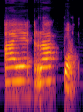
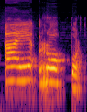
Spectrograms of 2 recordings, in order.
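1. La voyelle après 'aer' est réduite à 'a'. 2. La voyelle après 'aer' est un 'o' plein. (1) "je prononce aéroport" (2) "je prononce pas aéroport"

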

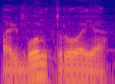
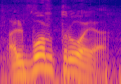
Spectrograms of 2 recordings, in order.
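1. Фраза произнесена мягко, нежно. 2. Фраза произнесена грубо, прямолинейно. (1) "Вот так надо. Надо нежно" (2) "Просто вы грубо, наверное, говорите"

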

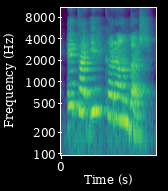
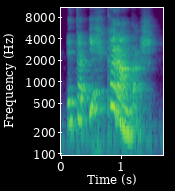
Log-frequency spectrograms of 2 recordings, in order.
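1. Düz anlatım tonlamasıyla söyleniyor. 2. Soru tonlamasıyla söyleniyor.

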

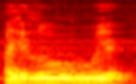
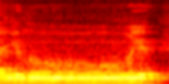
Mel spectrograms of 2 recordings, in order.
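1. Голос резонирует низко, в груди. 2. Голос резонирует низко, в груди.

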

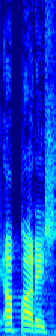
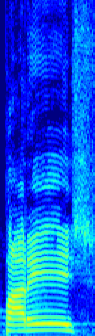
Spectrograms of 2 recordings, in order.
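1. Ударение в слове обычное. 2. Ударение перенесено на другой слог. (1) "самый обыкновенный опарыш" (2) "поменяете ударение"

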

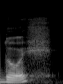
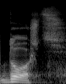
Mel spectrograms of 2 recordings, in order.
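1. Произносится старомосковским способом. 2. Произносится обычным современным способом. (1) "они будут говорить «дождь»" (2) "Вместо «дождь»"

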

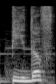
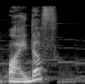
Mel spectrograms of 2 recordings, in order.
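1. Первая гласная звучит как 'ee'. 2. Первая гласная звучит как 'eye'. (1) "или Пидов, правильно, вообще-то" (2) "Почему я его называю Пайдов, я не знаю, привык так"

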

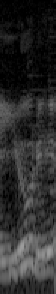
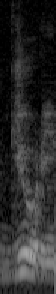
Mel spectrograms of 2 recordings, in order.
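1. Имя начинается с мягкого звука «й». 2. Имя начинается с сильного звука «дж». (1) "не «юрий»" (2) "Хотя «дж» это гораздо сильнее, как «джури»"

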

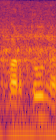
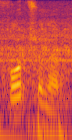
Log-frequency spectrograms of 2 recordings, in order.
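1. Ударение падает на последующий слог. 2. Ударение падает на первый слог. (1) "не Fortuner" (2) "ударение на первую букву ... а именно Fortuner"

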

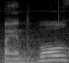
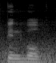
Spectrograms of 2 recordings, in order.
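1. Слово произносится манерно, с твёрдым гласным «э». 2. Слово произносится обычно, просто. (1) "ты как богатый говоришь слово пейнтбол" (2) "если бы я сказал, я говорю"

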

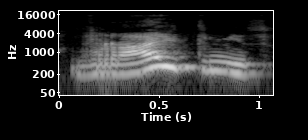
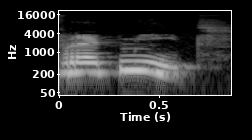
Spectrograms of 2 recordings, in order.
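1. Ударение падает на первую часть. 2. Ударение падает на вторую часть. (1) "ударение на первое" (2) "или на второе"

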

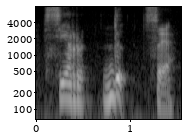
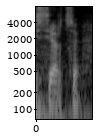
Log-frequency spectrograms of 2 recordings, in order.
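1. Каждый написанный согласный произносится. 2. Одна написанная согласная буква остаётся непроизнесённой.

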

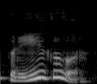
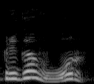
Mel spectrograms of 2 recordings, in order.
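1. Ударение на первом слоге. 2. Ударение на втором слоге. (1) "Был оглашен не приговор" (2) "судебный приговор"

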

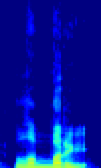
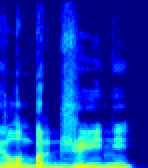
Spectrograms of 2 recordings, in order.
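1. Средняя согласная — твёрдый звук G. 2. Средняя согласная — мягкий звук J. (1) "в смысле Ламборгини?" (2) "А разве не Ламборджини?"

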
